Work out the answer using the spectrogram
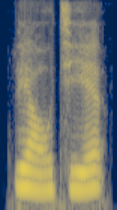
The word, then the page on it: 了结: liǎo jié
